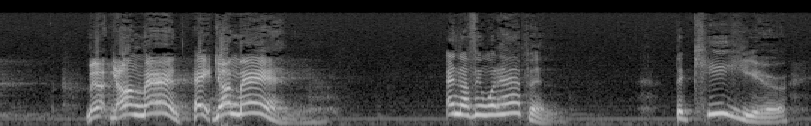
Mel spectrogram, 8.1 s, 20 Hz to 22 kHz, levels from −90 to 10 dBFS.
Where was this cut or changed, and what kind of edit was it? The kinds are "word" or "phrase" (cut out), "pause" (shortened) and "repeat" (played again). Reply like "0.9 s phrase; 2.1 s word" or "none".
2.1 s word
